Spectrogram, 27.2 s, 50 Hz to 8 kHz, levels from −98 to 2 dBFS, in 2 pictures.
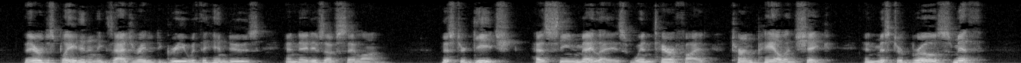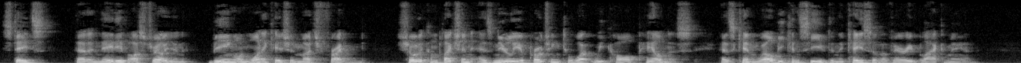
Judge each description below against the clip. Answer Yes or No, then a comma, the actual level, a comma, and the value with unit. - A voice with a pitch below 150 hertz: Yes, medium, 140 Hz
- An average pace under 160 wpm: Yes, average, 140 wpm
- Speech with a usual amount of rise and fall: Yes, average, 3.0 semitones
